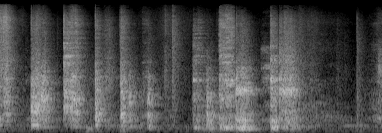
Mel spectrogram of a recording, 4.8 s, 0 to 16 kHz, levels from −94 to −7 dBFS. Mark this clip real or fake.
real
